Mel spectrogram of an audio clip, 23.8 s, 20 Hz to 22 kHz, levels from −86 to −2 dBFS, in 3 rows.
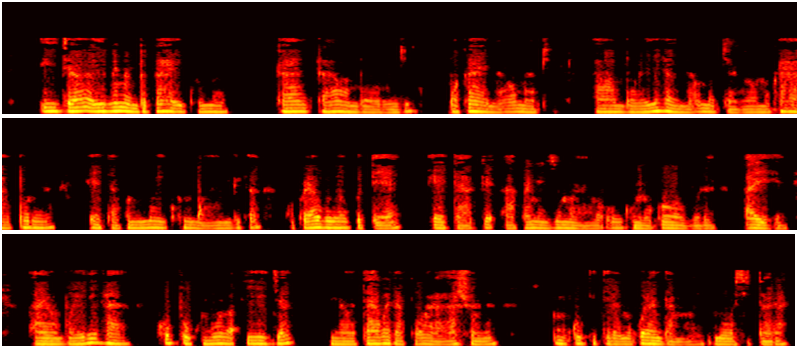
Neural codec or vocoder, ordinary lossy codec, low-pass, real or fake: codec, 16 kHz, 8 kbps, FreqCodec, smaller model; MP3, 24 kbps; 7.2 kHz; fake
